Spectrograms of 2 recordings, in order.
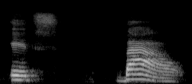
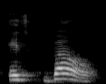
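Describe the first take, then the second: First: The vowel sounds like 'ow'. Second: The vowel sounds like 'oh'. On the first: "If the O W is pronounced like the owl" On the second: "if the O W is pronounced like an O"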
